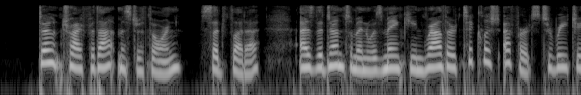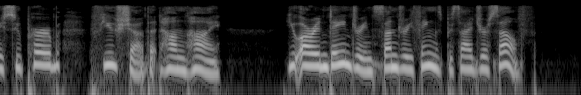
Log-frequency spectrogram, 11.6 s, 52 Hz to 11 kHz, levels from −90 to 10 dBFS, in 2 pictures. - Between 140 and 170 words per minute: Yes, average, 160 wpm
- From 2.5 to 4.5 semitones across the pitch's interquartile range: Yes, average, 3.8 semitones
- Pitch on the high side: Yes, high, 235 Hz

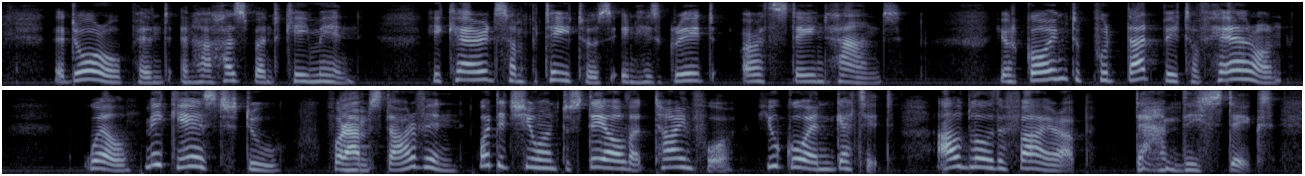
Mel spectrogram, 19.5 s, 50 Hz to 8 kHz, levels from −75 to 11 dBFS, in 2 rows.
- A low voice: No, high, 245 Hz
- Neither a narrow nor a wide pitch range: No, wide, 5.7 semitones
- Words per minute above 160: Yes, average, 175 wpm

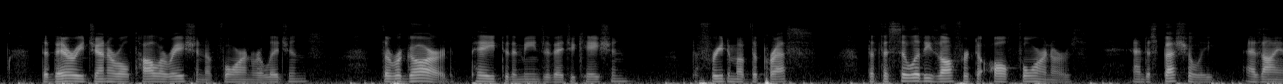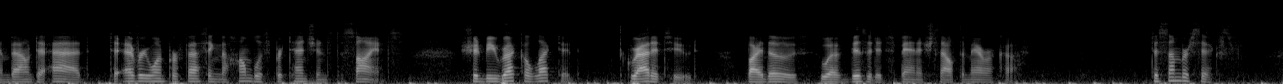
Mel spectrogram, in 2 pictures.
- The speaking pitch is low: Yes, low, 125 Hz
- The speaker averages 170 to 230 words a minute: No, slow, 135 wpm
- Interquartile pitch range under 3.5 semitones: Yes, average, 2.8 semitones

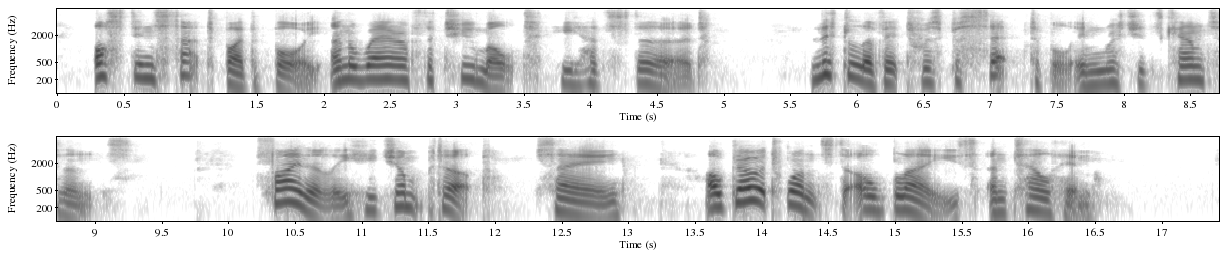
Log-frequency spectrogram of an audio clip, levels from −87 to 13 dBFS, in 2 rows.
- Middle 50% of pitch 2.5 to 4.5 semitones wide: No, average, 5.1 semitones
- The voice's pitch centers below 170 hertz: No, medium, 185 Hz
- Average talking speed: No, slow, 125 wpm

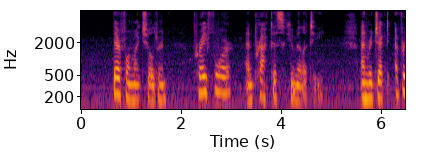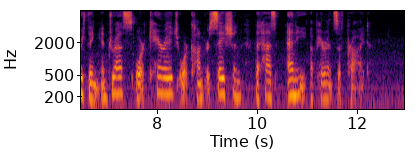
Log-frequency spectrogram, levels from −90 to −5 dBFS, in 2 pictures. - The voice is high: Yes, high, 195 Hz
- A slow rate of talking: Yes, slow, 115 wpm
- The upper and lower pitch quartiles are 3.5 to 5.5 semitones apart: Yes, average, 4.3 semitones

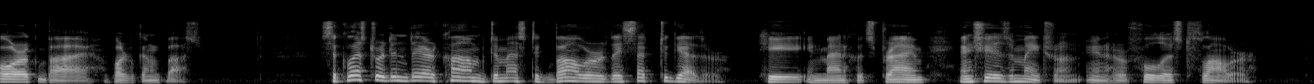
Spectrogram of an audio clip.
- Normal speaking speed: No, slow, 110 wpm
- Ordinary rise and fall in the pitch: No, wide, 6.1 semitones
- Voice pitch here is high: No, low, 130 Hz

